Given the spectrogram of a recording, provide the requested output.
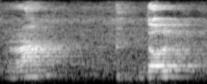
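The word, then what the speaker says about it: Rijndael: Este se desarrolló bajo el nombre de Raje, pronunciado Ram-Dol en inglés.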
